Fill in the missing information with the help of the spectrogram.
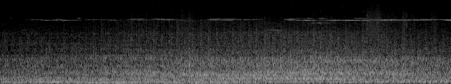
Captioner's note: bus breaks squeak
